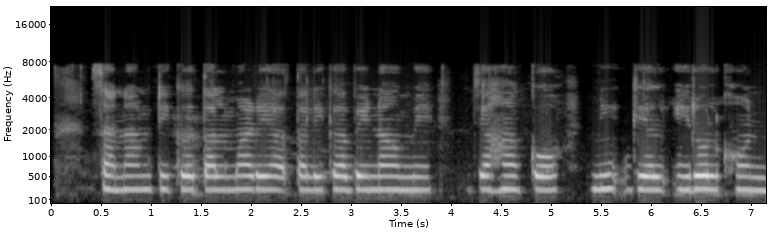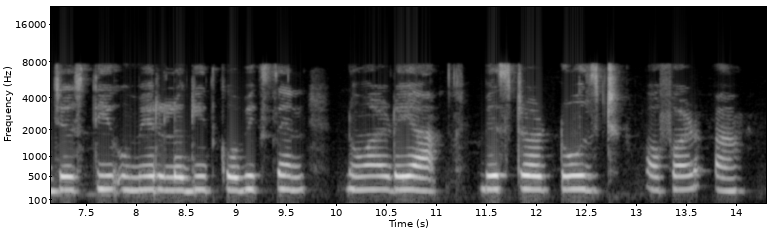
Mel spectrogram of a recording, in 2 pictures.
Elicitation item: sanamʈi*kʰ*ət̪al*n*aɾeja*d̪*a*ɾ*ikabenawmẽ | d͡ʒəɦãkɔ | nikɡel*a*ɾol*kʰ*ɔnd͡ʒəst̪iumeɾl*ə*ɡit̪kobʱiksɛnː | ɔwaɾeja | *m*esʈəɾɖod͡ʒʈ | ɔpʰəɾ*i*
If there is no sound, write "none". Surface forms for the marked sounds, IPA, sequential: k, m, t̪, l, i, kʰ, ə, b, a

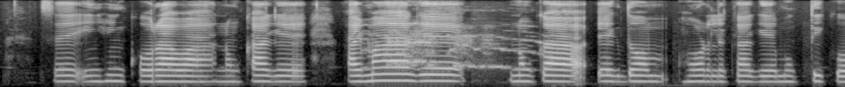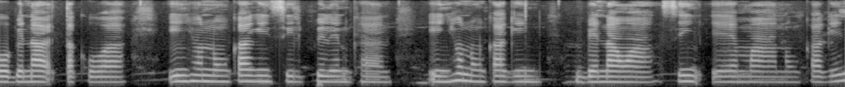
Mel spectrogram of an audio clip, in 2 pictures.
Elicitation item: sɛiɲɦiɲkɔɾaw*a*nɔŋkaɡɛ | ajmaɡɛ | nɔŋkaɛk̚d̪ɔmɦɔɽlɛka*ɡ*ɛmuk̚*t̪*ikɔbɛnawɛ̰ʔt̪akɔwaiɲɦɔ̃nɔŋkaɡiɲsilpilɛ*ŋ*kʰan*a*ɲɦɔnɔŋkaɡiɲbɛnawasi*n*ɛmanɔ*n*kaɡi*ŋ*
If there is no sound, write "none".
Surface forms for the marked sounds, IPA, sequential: a, ɡ, t̪, n, i, ɲ, ŋ, ɲ

